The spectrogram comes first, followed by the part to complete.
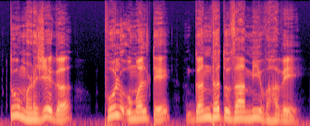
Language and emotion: Marathi, neutral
